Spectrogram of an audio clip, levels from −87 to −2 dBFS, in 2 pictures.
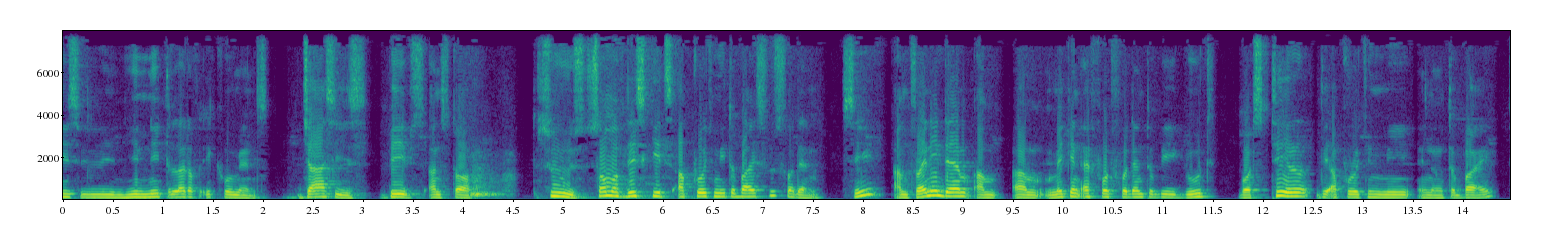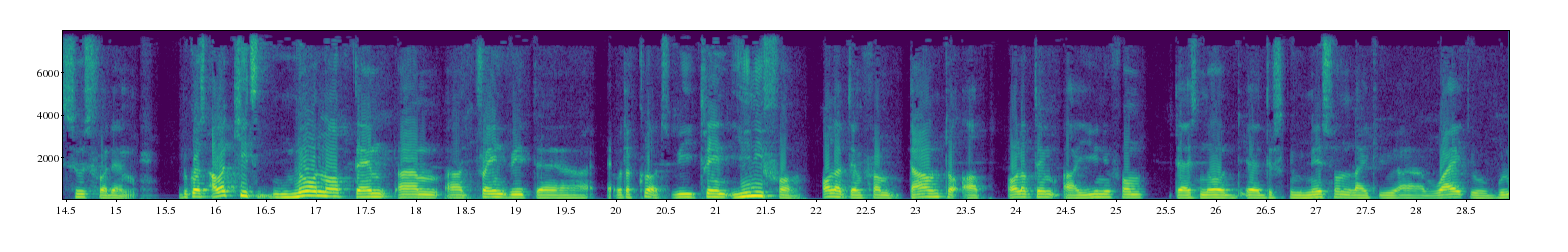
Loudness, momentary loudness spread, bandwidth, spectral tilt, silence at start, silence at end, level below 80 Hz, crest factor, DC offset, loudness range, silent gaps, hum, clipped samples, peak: -15 LUFS; 8 LU; 8 kHz; -7.5 dB/octave; 0 s; 0 s; -44 dBFS; 12 dB; under 0.1%; 3 LU; none; none; under 0.1%; -2 dBFS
